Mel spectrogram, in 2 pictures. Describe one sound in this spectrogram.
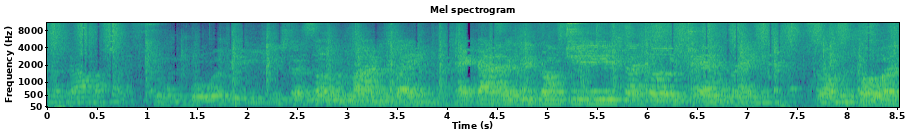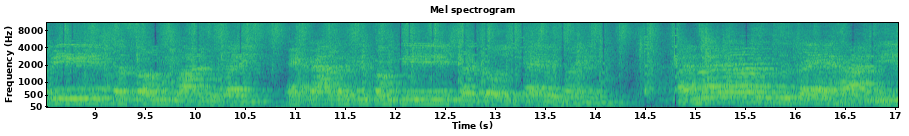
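A group of elderly people sings together.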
